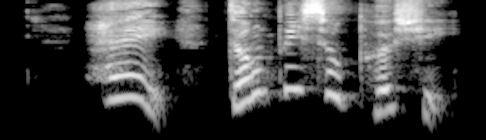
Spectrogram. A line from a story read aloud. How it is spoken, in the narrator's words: the banshee wailed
